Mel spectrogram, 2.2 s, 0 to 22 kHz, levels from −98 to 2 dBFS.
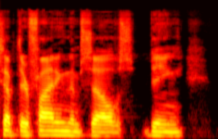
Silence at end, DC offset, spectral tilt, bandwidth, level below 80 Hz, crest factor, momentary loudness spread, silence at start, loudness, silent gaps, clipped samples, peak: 0.35 s; under 0.1%; -5 dB/octave; 16.5 kHz; -68 dBFS; 16 dB; 9 LU; 0 s; -25 LUFS; none; under 0.1%; -8 dBFS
